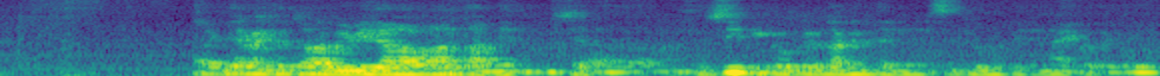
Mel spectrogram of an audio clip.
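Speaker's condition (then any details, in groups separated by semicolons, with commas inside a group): No condition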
